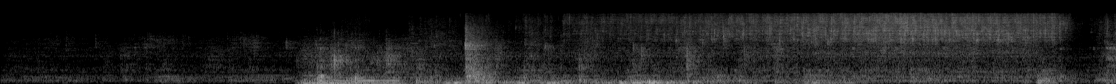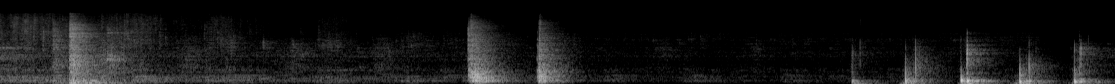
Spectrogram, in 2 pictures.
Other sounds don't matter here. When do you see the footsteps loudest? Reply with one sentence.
The volume of the footsteps peaks at 21 seconds.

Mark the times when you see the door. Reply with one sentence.
You can hear the door from 4.0 to 5.5 s, from 11.1 to 12.4 s and from 15.8 to 16.6 s.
